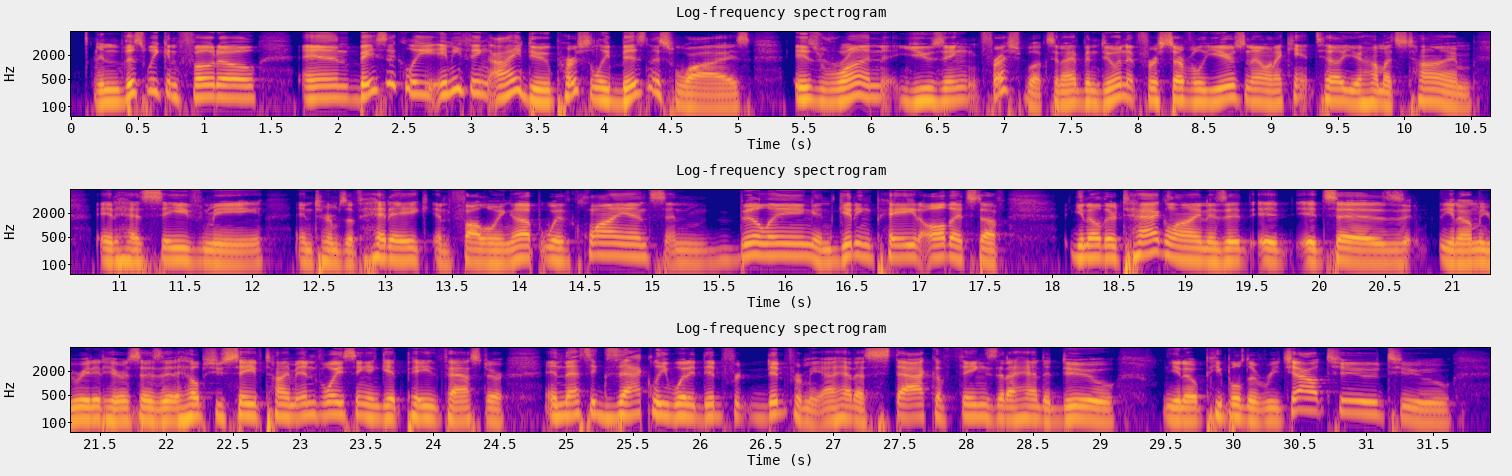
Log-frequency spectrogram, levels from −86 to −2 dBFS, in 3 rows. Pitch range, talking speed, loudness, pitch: 120-155 Hz, 210 wpm, -22 LUFS, 140 Hz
